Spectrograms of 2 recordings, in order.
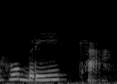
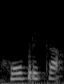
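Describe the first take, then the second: First: The stress is on the second syllable. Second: The stress is on the first syllable. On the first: The speaker calls it right. "o certo é rubrica. Ela é uma paroxítona" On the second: The speaker calls it wrong. "ela não é proparoxítona"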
